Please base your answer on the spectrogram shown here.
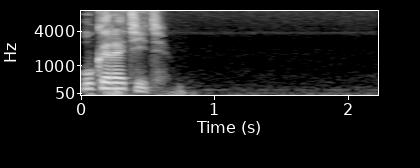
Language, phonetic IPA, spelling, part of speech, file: Russian, [ʊkərɐˈtʲitʲ], укоротить, verb, Ru-укоротить.ogg
- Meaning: to shorten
